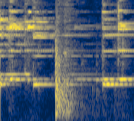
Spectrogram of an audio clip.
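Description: A bell on a Gascon ox yoke (surjoug) rings out once, close and bright, with a sharp knocking onset and a lingering metallic resonance, followed by fainter ringing tones.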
